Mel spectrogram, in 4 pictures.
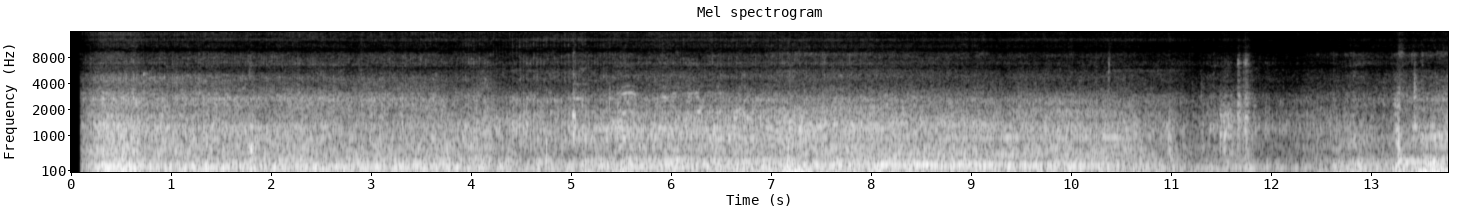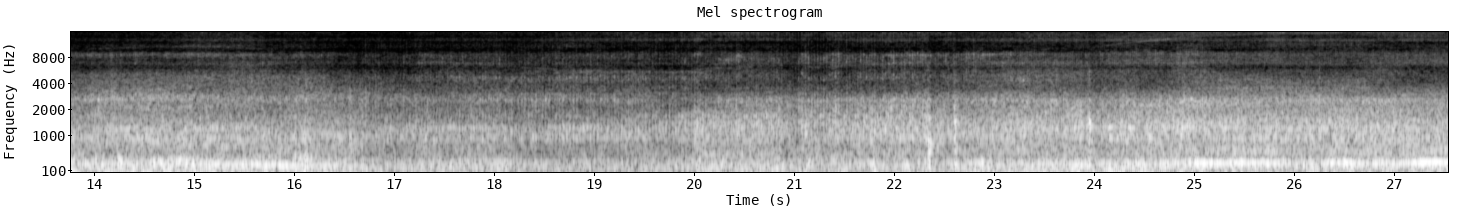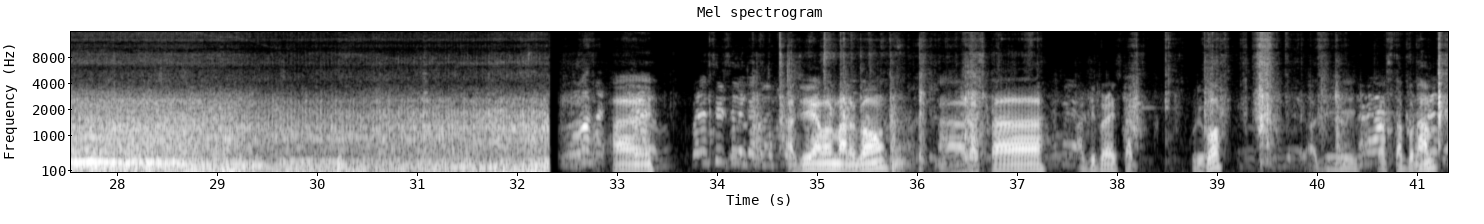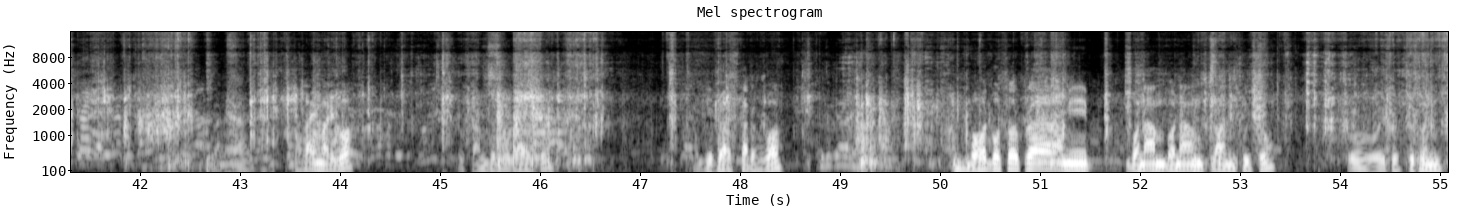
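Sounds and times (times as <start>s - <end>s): heavy vehicle engine running: 0.1s - 32.4s.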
